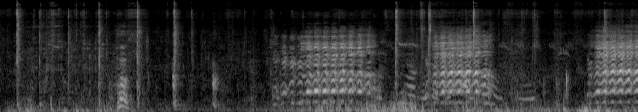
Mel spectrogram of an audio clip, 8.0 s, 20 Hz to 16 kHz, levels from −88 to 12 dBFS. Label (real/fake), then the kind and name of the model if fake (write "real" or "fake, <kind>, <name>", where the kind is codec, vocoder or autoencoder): real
